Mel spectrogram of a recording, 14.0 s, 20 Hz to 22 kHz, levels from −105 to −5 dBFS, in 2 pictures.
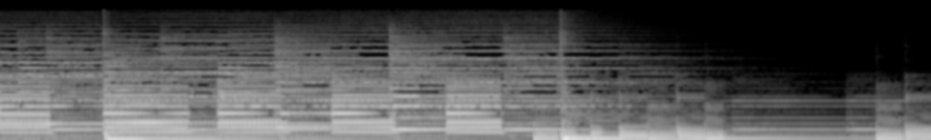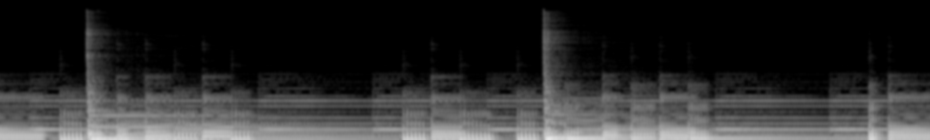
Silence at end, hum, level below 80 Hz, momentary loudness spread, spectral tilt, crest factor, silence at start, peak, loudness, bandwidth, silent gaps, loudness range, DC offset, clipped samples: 0 s; none; -32 dBFS; 20 LU; -8 dB/octave; 18 dB; 0 s; -10 dBFS; -28 LUFS; 8.8 kHz; none; 3 LU; under 0.1%; under 0.1%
